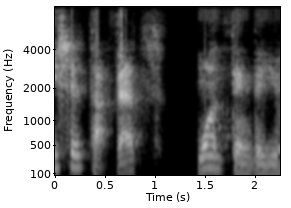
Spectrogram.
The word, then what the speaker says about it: 싫다: So there's this H bottom letter as well. You don't want to read it. So 싫다. But it sounds like ta, right?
